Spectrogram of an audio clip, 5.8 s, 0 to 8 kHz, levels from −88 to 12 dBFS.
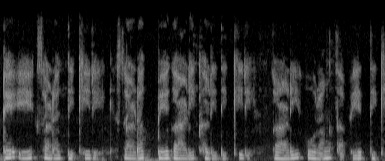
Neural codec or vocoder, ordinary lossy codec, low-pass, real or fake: none; none; 7.2 kHz; real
